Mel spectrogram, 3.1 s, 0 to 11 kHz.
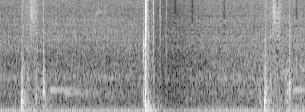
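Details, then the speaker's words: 2023 Ford Bronco Everglades frameless front door pulled open fast, three times: dull thump then brief glassy rattle and squeak as the window catches on the seal; may loosen the window over time. "over time this might loosen the window I can hear it rattling every time I open the door so if I own this truck I would try to open it as slowly as possible"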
